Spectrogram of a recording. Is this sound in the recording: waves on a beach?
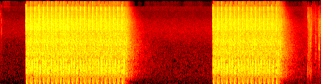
no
